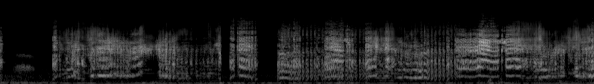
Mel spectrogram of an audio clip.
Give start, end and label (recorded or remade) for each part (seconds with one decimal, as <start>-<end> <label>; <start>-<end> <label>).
0.0-0.6 recorded; 0.6-2.2 remade; 2.2-3.7 recorded; 3.7-4.2 remade; 4.2-5.1 recorded; 5.1-5.9 remade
